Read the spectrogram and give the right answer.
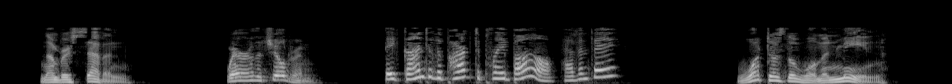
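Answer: She thinks the children went to the park to play ball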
